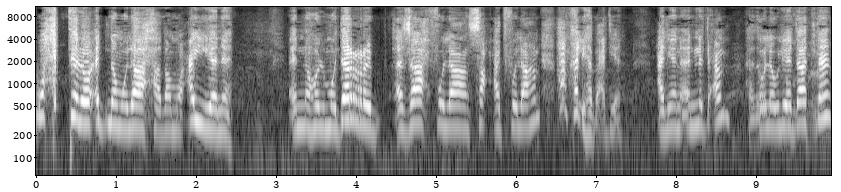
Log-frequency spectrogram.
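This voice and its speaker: A woman speaks at a fairly slow pace. Her pitch is high, with ordinary pitch variation. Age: 60s. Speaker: football fan. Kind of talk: impassioned appeal. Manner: animated.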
